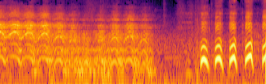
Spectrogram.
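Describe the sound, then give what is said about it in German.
A Welsh pony at a children's zoo whinnies in a long, quavering, high-pitched call, then follows it with a quick run of five short, pulsed bursts. “Das ist jetzt der Wilko. Das ist ein Welschpony, der hier im Kinderzoll wohnt.”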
